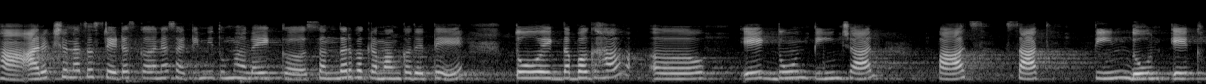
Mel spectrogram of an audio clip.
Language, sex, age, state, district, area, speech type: Marathi, female, 18-30, Maharashtra, Ahmednagar, urban, spontaneous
